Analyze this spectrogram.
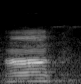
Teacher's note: मुख तथा नाक की सहायता से होता है, जैसे आंख, इसमें आ भी, गला भी चल रहा है और आपकी नोज भी चल रही है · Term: अनुनासिक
